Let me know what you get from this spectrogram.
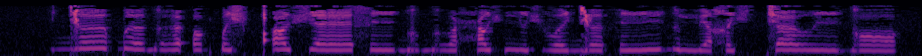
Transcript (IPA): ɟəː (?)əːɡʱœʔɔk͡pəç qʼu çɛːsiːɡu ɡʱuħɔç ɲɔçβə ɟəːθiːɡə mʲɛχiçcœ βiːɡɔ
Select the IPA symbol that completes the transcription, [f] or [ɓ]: ɓ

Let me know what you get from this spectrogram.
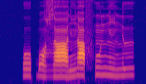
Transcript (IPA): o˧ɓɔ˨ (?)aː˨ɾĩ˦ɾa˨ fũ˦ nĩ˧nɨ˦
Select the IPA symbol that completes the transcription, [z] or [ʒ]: z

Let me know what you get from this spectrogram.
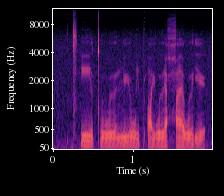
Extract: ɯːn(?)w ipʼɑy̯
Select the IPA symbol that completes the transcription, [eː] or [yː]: yː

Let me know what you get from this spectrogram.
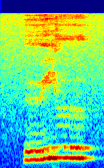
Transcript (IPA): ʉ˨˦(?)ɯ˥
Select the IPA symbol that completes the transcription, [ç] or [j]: j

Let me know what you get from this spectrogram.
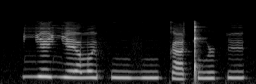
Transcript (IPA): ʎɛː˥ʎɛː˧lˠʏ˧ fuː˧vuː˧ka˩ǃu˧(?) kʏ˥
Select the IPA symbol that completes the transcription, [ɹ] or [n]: ɹ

